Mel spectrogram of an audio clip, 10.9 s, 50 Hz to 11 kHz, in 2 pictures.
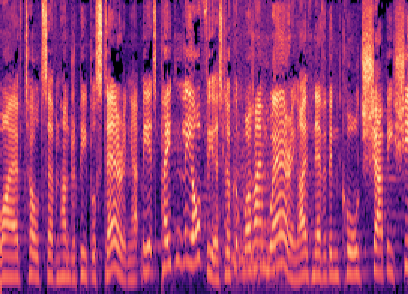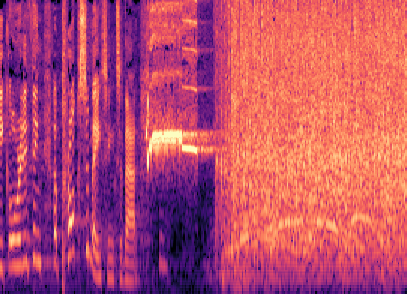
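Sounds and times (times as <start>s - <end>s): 
speech: 0.0s - 7.8s, 8.4s - 9.2s
referee's whistle blast ending a round: 7.4s - 8.3s
audience applause: 8.3s - 10.8s.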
